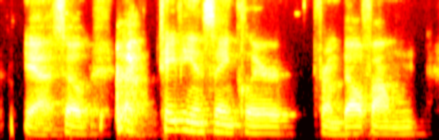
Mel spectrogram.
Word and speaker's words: Bellefontaine: ring always yeah yeah so Tavian Sinclair from Bellefontaine not pronounced belfontaine as I've been corrected and then uh Ryan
